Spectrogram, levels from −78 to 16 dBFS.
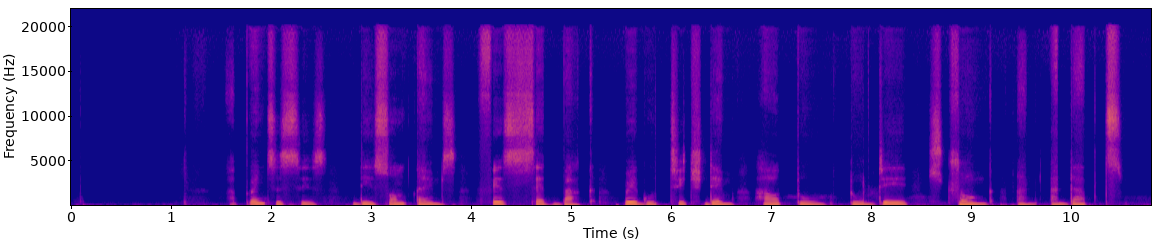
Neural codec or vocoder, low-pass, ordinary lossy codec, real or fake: autoencoder, 48 kHz, 32 numbers a frame, DAC-VAE, trained on Japanese speech; none; none; fake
